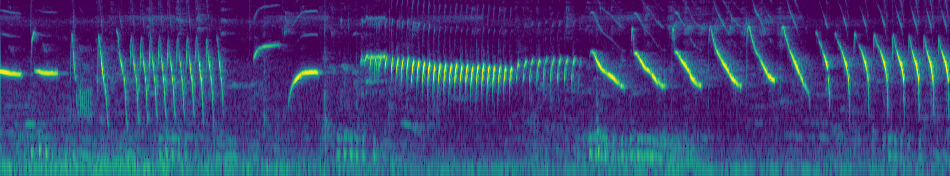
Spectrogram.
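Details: Domestic canary song meant as a master or lure for young birds: fast descending note series, short upswept whistles, a loud rolling trill, then repeated falling slurred notes and a final quick rattle.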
